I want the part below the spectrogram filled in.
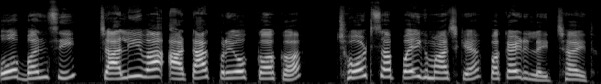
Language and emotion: Maithili, neutral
